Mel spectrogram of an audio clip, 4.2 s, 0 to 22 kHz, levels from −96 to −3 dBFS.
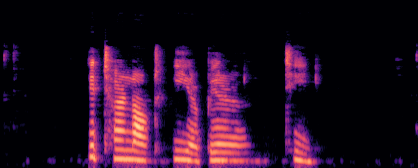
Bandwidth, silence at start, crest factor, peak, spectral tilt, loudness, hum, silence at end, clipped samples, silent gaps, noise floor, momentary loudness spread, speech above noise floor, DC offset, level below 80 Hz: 7.4 kHz; 0.9 s; 22 dB; -2 dBFS; -4 dB/octave; -20 LUFS; none; 1.05 s; under 0.1%; none; -68 dBFS; 15 LU; 47 dB; under 0.1%; -64 dBFS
